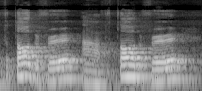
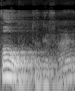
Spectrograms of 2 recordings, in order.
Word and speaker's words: photographer: Okay, the photographer, so not photographer but photographer, and then the second syllable is given main stress.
